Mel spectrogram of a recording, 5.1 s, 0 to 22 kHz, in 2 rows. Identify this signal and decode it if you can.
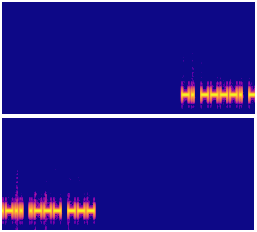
Morse code, heard as a keyed tone, about 51 wpm, 700 Hz. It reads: N9ZJO
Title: USA Call Signs - 5 Characters - Repeated 3x - 50wpm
